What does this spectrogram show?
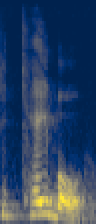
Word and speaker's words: cable: E aí você já mata por que cable o A tem som de A e por que candle o A tem som de E.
